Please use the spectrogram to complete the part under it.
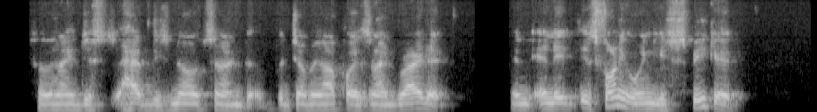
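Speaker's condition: Parkinson's disease; cannot type or write

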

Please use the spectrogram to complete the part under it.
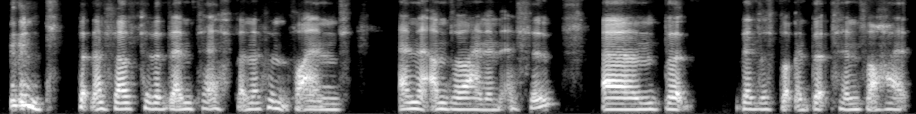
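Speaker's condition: Tongue cancer, near-total glossectomy, stage 4 tongue cancer; cancer free, eats liquid and pureed foods

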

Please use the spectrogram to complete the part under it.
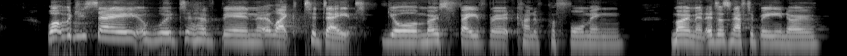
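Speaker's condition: No condition

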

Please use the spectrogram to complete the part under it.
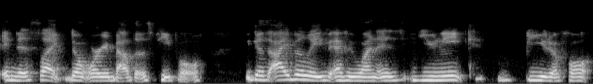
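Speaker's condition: Down syndrome

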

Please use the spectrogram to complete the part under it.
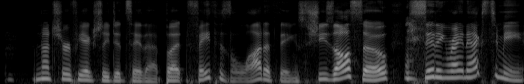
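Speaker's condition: No condition

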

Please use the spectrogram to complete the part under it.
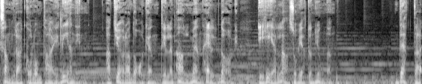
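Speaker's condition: No condition

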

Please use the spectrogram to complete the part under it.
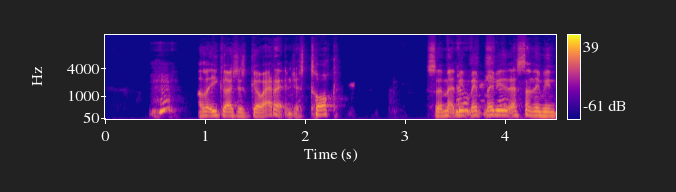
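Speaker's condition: No condition

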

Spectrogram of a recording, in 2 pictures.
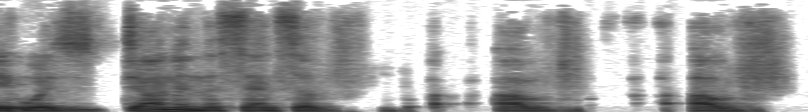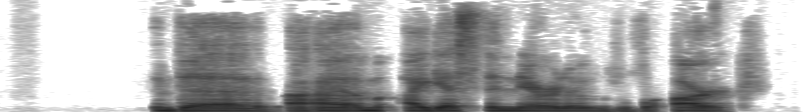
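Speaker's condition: Stuttering; stuttering since childhood; repeated words, blocks

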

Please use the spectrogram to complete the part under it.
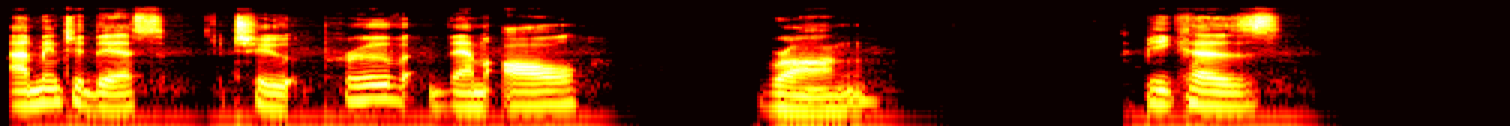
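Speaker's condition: Stuttering; stutter since childhood, 20 years speech therapy first on fluency, hypnosis, military hypnotherapist on mental health; prolonged sounds

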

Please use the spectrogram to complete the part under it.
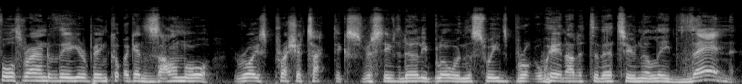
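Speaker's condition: No condition

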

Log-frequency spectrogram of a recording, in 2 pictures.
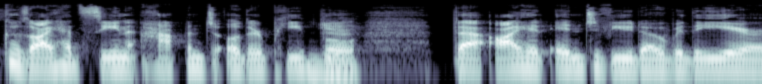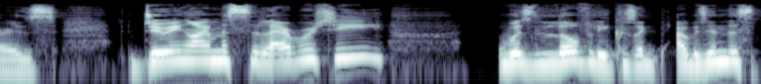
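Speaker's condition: No condition

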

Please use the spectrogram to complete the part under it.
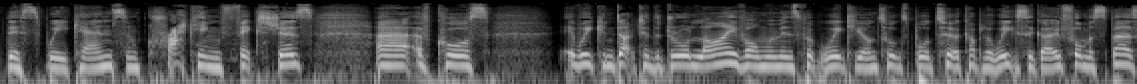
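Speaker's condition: No condition

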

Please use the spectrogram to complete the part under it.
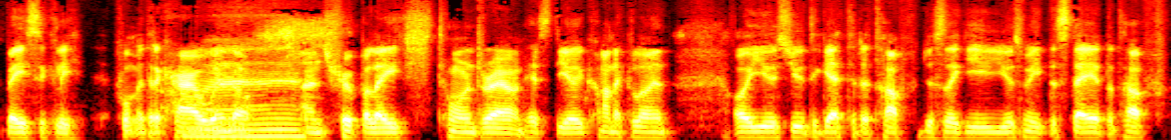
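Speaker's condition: No condition

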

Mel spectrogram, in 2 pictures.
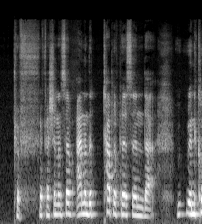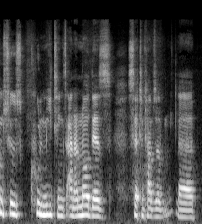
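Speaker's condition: Stammer; stammer since childhood, mocked and imitated by other kids from primary school; age 26, saying own name takes a long time; struggles saying own name, stammers less with put-on Birmingham accent or exaggerated speech; prolonged sounds

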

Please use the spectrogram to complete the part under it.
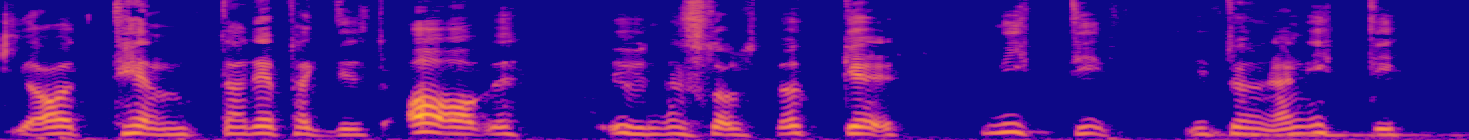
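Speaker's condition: Cerebral palsy; worse in cold

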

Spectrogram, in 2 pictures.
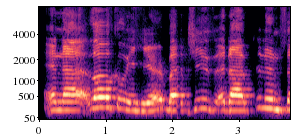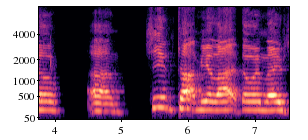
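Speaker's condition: Cerebral palsy; diagnosed as firstborn child

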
